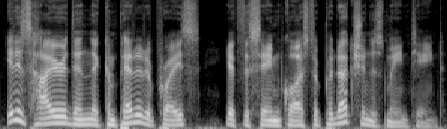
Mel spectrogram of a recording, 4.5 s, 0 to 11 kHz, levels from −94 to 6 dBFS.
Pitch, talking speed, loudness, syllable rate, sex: 125 Hz, 200 wpm, -17 LUFS, 6.1 syllables/s, male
